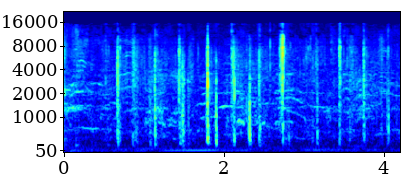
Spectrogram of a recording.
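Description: Running footsteps heard as a scattered series of sharp taps, with faint voices in the background: a playground sound effect in a recorded dialogue.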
